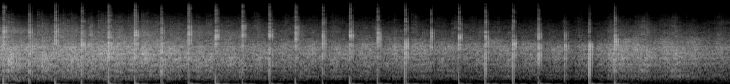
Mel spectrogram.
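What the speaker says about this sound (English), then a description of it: "Can we have another round of applause for Dorothy?" An audience at a naturalization ceremony hosted by the Attorney General applauds steadily, with one nearby clapper's even, regular beats standing out over the softer crowd clapping.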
